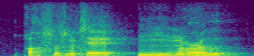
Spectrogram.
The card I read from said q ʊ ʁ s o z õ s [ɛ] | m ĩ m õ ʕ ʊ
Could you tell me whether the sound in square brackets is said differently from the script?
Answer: no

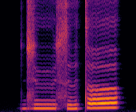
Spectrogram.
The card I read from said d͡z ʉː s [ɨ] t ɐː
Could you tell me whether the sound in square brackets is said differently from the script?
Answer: no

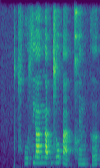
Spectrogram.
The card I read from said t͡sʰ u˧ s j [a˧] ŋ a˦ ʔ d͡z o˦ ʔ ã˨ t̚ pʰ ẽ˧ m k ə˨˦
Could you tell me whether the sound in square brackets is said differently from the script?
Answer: yes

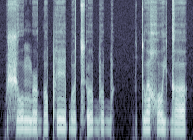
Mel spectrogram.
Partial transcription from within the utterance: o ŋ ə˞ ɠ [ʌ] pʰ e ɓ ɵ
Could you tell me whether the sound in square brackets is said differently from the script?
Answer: no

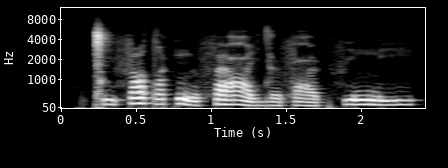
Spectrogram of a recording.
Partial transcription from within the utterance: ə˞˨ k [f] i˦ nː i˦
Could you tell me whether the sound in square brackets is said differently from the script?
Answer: no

